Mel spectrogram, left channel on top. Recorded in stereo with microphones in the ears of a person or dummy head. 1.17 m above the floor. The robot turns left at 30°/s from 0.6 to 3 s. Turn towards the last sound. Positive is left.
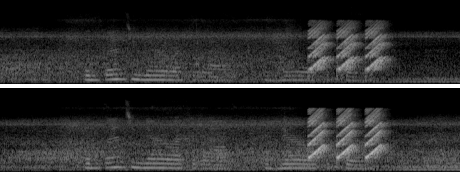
turn(degrees=-45)  # may be behind; listen again after turning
